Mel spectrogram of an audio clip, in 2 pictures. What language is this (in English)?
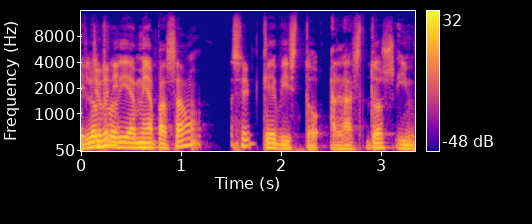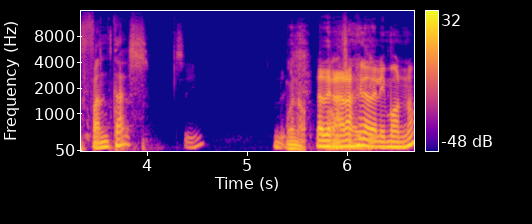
Spanish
